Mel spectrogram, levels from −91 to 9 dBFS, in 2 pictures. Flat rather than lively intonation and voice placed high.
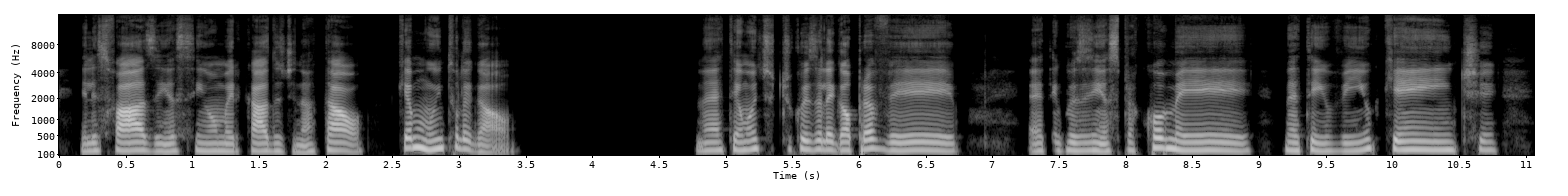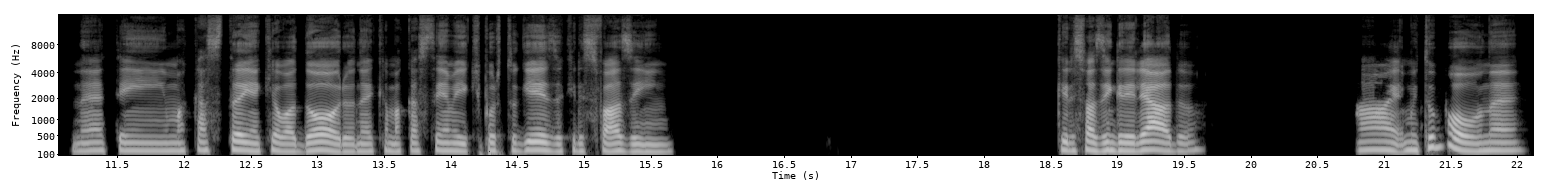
No: narrow, 1.9 semitones; medium, 165 Hz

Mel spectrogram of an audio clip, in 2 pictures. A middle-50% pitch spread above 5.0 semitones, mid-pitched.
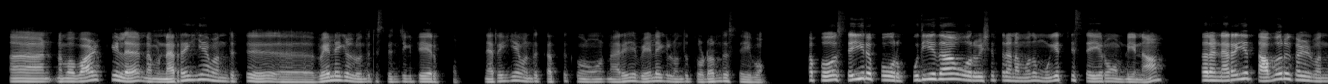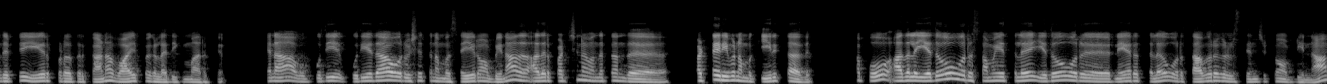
Yes: wide, 5.4 semitones; medium, 150 Hz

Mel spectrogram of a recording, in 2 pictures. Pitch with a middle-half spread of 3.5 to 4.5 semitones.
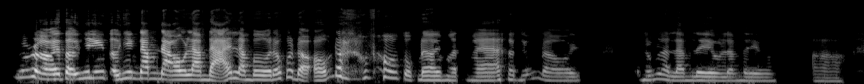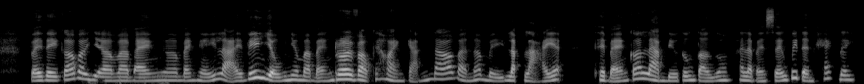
No: average, 5.2 semitones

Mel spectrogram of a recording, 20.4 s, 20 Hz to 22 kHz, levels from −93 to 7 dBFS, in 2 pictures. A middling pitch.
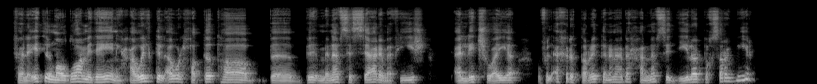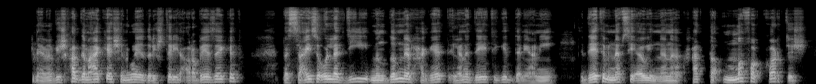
No: low, 120 Hz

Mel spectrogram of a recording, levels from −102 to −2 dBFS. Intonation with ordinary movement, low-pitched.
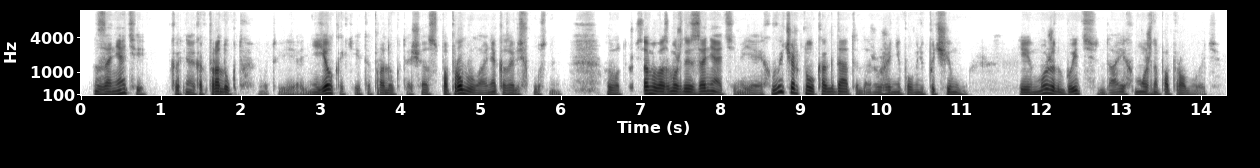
Yes: average, 3.6 semitones; low, 100 Hz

